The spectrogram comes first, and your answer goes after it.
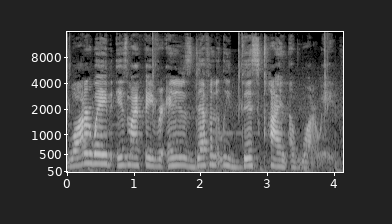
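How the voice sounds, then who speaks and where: Music plays in the background as a woman speaks at a moderate pace. Her pitch is medium and her intonation lively. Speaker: beauty YouTuber. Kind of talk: product review. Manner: casual, filler-heavy.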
